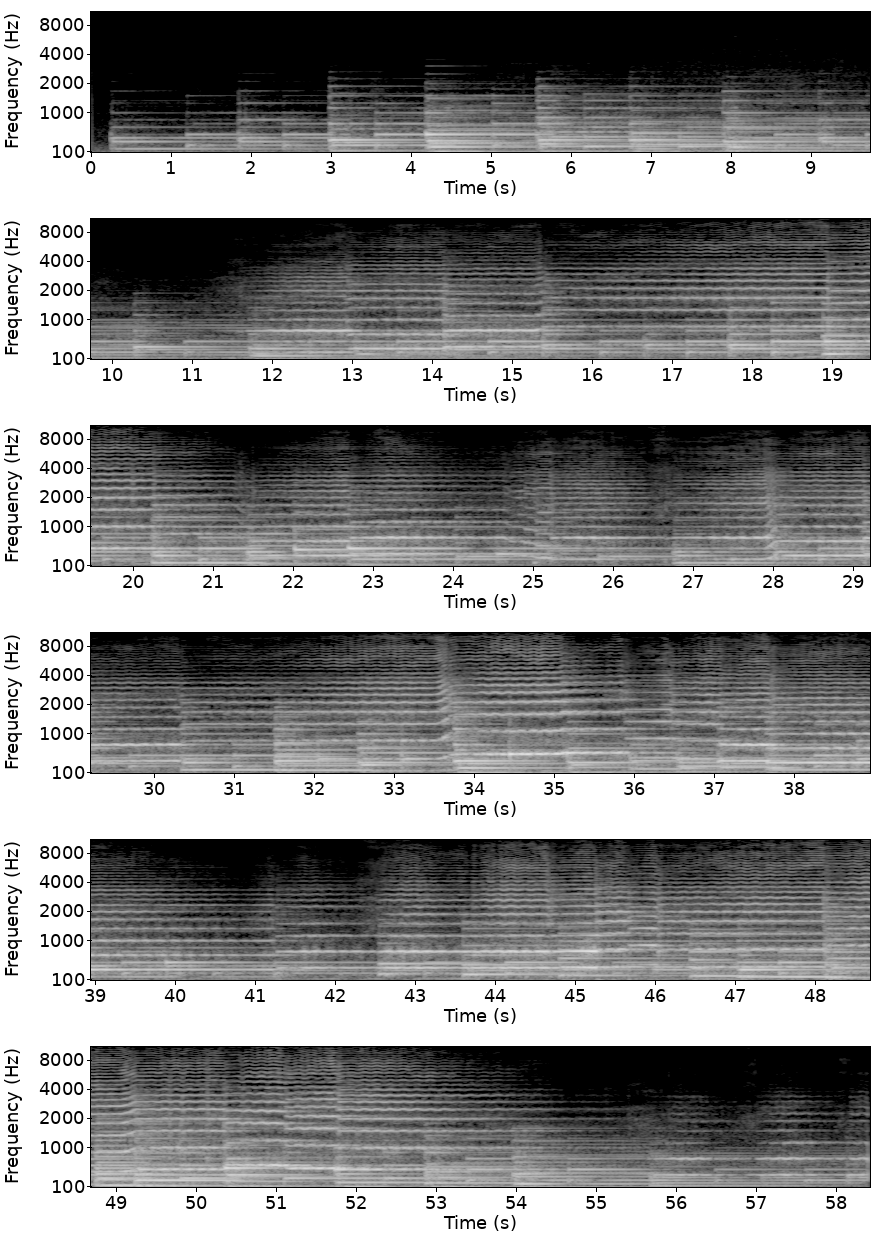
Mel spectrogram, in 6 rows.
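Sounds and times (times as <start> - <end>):
slow classical sonata adagio in A minor: 0.0 - 58.4.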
